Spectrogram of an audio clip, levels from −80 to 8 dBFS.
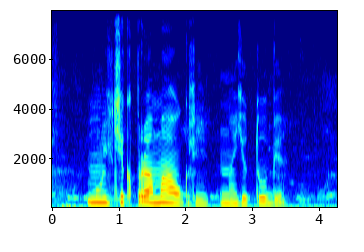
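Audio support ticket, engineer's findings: No faults found in the speech audio; no symptom, time or probable component to report.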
